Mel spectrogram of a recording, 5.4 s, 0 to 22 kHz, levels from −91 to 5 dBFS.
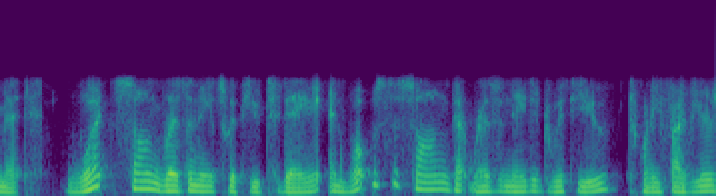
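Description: Throughout this speech clip there is Opus voice compression: nothing remains above about 4.2 kHz, pointing to SILK in narrowband mode near 8 kbps, and the coarsely coded excitation leaves the speech muffled, hoarse and robotic, which a simple low-pass filter would not do.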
